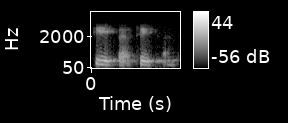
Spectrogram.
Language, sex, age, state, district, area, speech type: Hindi, female, 30-45, Madhya Pradesh, Seoni, urban, conversation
